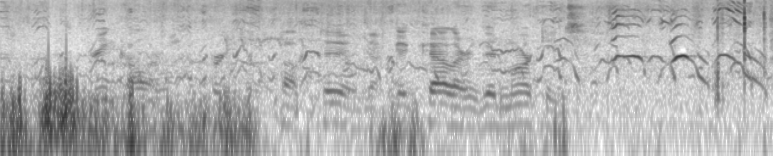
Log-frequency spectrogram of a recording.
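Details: Puppies playing in a yard: after a burst of voices and scuffling, rising and falling squeaky whines and short yelps follow one another quickly.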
